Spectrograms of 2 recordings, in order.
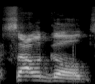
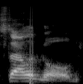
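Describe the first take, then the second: First: Said in the usual way. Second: Half to himself, in awe of the weight; low admiring murmur. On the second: Real, not acted. Admiring a heavy gold coin.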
